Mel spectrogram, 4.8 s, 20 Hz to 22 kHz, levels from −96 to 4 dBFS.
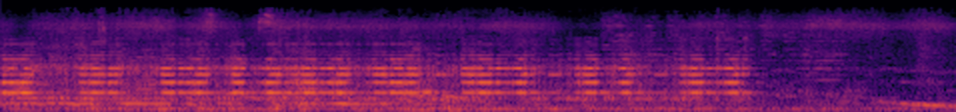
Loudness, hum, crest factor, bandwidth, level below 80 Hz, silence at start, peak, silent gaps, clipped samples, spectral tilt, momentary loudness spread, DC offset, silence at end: -37 LUFS; none; 18 dB; 16 kHz; -68 dBFS; 0 s; -20 dBFS; none; under 0.1%; -4 dB/octave; 14 LU; under 0.1%; 0 s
